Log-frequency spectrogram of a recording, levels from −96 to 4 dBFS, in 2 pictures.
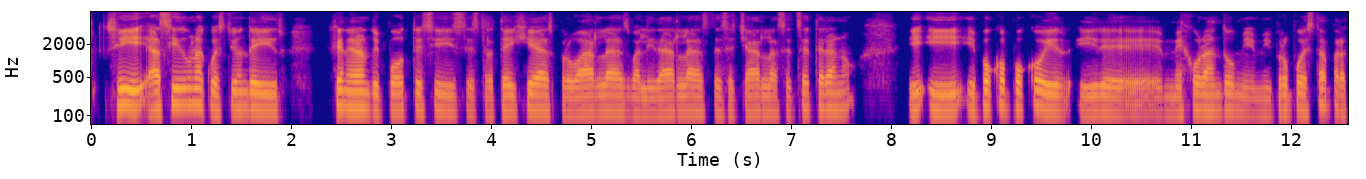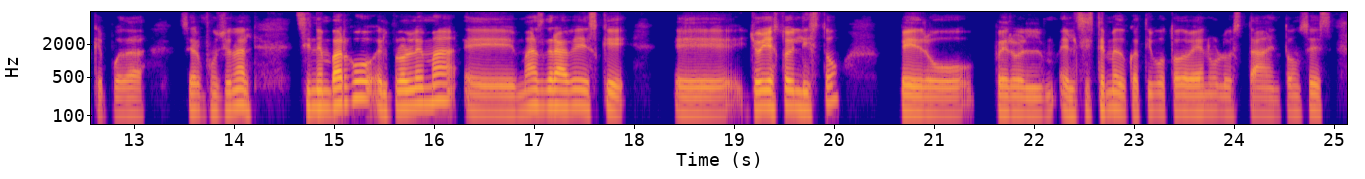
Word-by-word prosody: sí, 155 -2 +5
ha 135 - +7
sido 160 +4 +1
una 160 -1 +2
cuestión 135 0 -3
de 135 -1 +5
ir 125 -1 0 0.5
generando 135 -3 +3
hipótesis, 125 -1 -3
estrategias, 120 +2 -1
probarlas, 115 +1 0
validarlas, 115 +1 -2
desecharlas, 115 +1 -4
etcétera, 130 +3 -2
¿no? 130 - -11 0.5
Y 120 +2 +1
y 125 +1 -1
y 125 - -2
poco 140 +5 +2
a - - -8
poco 135 +2 +1
ir 120 -1 0
ir, 115 +1 -4
eh 110 -2 -3
eh 110 - -10
mejorando 120 +2 -2
mi 110 -3 -9
mi 105 0 -11
propuesta 120 -7 -2
para - - -3
que - - -9
pueda 105 -1 -4 0.3
ser 125 0 -3
funcional. 130 +4 -1 0.4
Sin 140 +1 -3
embargo, 165 +9 +6
el 125 -3 -1
problema, 165 +8 +4
eh, 115 -1 -1
más 145 +3 +1
grave 150 0 +5
es 140 - -1
que, 125 -4 +1 0.5
eh, 110 0 -2
yo 140 - +6
ya 145 0 +10
estoy 145 +2 +3
listo, 140 +8 -2 0.6
pero 110 -2 +2 0.2
pero 115 -1 +1
el 110 0 -3
el 100 -2 -2
sistema 130 +5 -1
educativo 125 +1 -4
todavía 120 0 +1
no 125 0 -8
lo 115 -1 -6
está. 110 0 -4
Entonces 115 +3 -6
120 Hz, 140 wpm, -24 LUFS, 115-135 Hz, 0.6 s, ya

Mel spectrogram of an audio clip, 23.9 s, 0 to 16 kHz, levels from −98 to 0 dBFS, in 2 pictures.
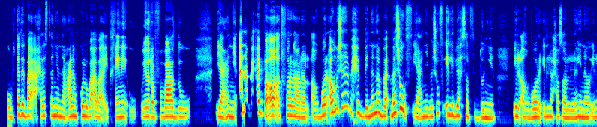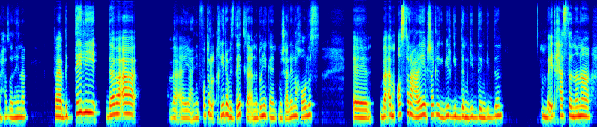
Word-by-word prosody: وابتدِت 250 +5 -2
بقى 245 - +1
أحداث 240 +1 -6
تانية 240 -2 -1
إن 215 - -2
العالم 215 +5 -1
كلّه 230 +1 -1
بقى، 225 -1 -2
بقى 190 - -5
يتخانق 195 +2 -6
و - - -23
ويضرَب 210 -2 -3
في 200 0 -16
بعض، 220 -2 +4
و 205 0 -8 0.5
يعني 205 0 -2
أنا 320 -1 0
باحب - - 0
آه، - - +6
أتفرّج 245 0 -3
على 205 -2 0
الأخبار 195 +9 -2
أو 300 - +8
مش 390 +3 -3
أنا 460 -3 -5
باحب 290 -9 -5
إن 215 +3 +1
أنا 305 +4 +2
ب 230 -3 +1
باشوف، 315 - +2
يعني 210 +1 -4
باشوف 275 +7 -7
إيه - - -6
اللي 255 0 0
بيحصل 235 -3 -3
في - - -33
الدنيا، 185 +1 -3 0.4
إيه 230 - +1
الأخبار، 200 -2 -2
إيه 205 - -8
اللي 220 0 -4
حصل 195 -2 -4
هنا 200 -1 0
وإيه - - -7
اللي 200 0 -5
حصل 205 +1 -8
هنا. 200 +1 0 0.5
فبالتالي 295 +9 +4
ده 250 +6 +6
بقى 285 0 +5 0.6
بقى 185 -1 -6
يعني 180 0 -7
الفترة 250 +9 -2
الأخيرة 260 +2 0
بالذّات 230 +4 0
لإن 190 -1 -3
الدنيا 230 +6 +3
كانت 190 -2 -5
مِشعللة 190 +6 -1
خالص، 235 +5 -2 0.7
آمم، 195 -1 +4 0.2
بقى 225 +4 +2
مأثّر 270 +4 +1
عليّا 240 +2 +5
بشكل 260 0 -2
كبير 220 +3 0
جدًا، 220 -1 0
جدًا، 205 +1 0
جدًا، 210 +5 -1 0.8
بقيت 225 +2 0
حاسّة 240 -1 -1
إن 220 0 +3
أنا 230 -2 +4
220 Hz, 185 wpm, -20 LUFS, 200-250 Hz, 0.8 s, أو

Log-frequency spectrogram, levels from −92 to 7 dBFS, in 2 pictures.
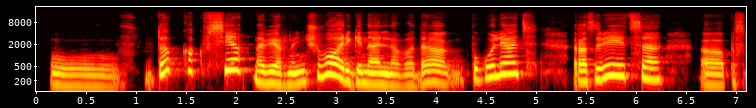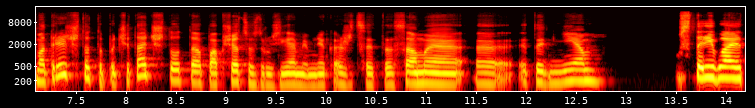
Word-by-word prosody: У 145 -3 -6
в 155 - -25
да, 310 +7 +2
как 375 -3 -6
все, 395 0 +5
наверное, 165 -2 +1
ничего 265 - +3
оригинального, 160 - +1
да. 180 +2 -1 0.2
Погулять, 295 +9 +1 0.3
развеяться, 225 +2 +1 0.3
а, 150 -1 -2
посмотреть 235 - -1
что-то, 245 -4 -4
почитать 270 +1 -3
что-то, 195 -7 -2
пообщаться 180 +2 -1
с - - -13
друзьями. 155 0 -2
Мне 145 +1 -2
кажется, 155 0 -7
это 155 +1 -6
самое, 165 -1 +2
э, 170 - -6 0.4
это 185 -8 -3
не, 175 +4 -4
м, 200 -1 -2 0.7
устаревает 240 -1 +7
185 Hz, 120 wpm, -22 LUFS, 160-240 Hz, 0.7 s, устаревает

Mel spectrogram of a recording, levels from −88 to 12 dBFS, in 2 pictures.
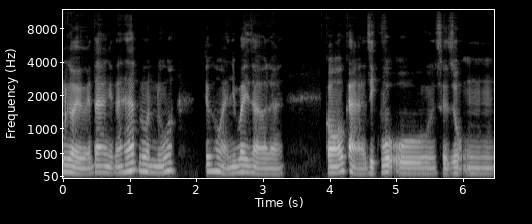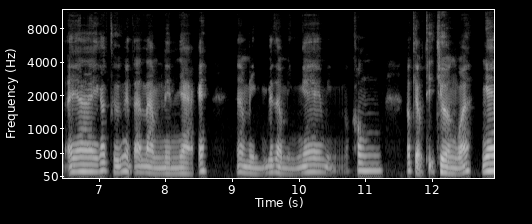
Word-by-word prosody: người 125 -5 +4
của 100 - 0
người 100 - -3
ta, 125 0 +3
người 115 -2 -2
ta 115 - -1
hát 155 +5 +3
luôn, 135 -5 -1
đúng 125 +4 0
hông? 160 +1 -1 0.5
Chứ 145 0 0
không 145 -2 0
phải 110 -4 -3
như 115 +2 -2
bây 130 0 +1
giờ 105 -4 0
là 100 0 -5 0.6
có 120 +4 +5
cả 100 -1 +3
dịch 110 0 -2
vụ 135 +2 +2 0.6
sử 105 -2 -4
dụng, 110 +3 -2
ừm, 105 0 -6
AI 140 +1 +3
các 160 +1 +2
thứ 125 -1 0
người 145 -1 -1
ta - - +1
làm 110 -4 +1
nền 105 0 -2
nhạc 105 -1 +2
ấy, 155 - +4 0.5
nên 130 - -1
là - - 0
mình 105 -1 -4
bây 125 - -1
giờ 125 -3 +1
mình 100 0 -7
nghe 135 +3 +1
mình 130 - -9
nó - - -21
không 155 -1 -1 0.4
nó, 155 - 0
kiểu, - - +3
thị - - -4
trường 110 -6 +5
quá, 150 +9 +4 0.2
nghe 150 +3 +7
125 Hz, 225 wpm, -23 LUFS, 105-140 Hz, 0.6 s, nghe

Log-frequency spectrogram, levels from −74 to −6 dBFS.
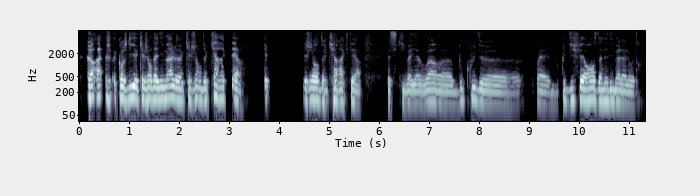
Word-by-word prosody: Alors, 145 0 +6
ah 145 - +3
je 130 -1 -1
quand 145 0 +3
je 125 - +1
dis, 145 +3 +8
heu, 135 - +4
quel 135 +1 +2
genre 135 +1 +3
d'animal, 135 +2 +4
heu, 125 -2 +3
quel 130 +3 -3
genre 130 +2 -2
de 125 - 0
caractère. 135 -3 -1 0.4
Et. - - -1 0.7
Le 130 - 0
genre 130 0 +4
de 125 +1 -2
caractère, 120 -3 -2 0.5
parce - - -7
qu'il 110 - -9
va 110 - -1
y 105 - 0
avoir, 110 +1 -2
heu, 100 -1 -3
beaucoup 120 +6 -6
de 100 -4 -4 0.3
ouais 100 -3 -5
beaucoup 100 +4 -9
de - - -9
différences 125 +1 +3
d'un 120 -1 +1
animal 115 -1 -1
à 105 - -2
l'autre. 100 +3 -6
120 Hz, 190 wpm, -22 LUFS, 105-130 Hz, 0.7 s, dis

